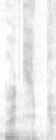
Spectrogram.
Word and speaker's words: Œdipe: Et puis, à partir des années 50, 60, les gens ont commencé à dire Oedipe. Oui. Et ça s'est généralisé. Dès les années 90, le dictionnaire indique que les deux prononciations sont admises. Et aujourd'hui, tout le monde dit Oedipe ou presque. Mais il y a toujours des irréductibles pour venir nous reprendre, pour dire non, on dit Édipe, c'est la vraie prononciation parce que ça vient du grec.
